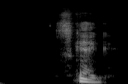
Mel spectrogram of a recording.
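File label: "skeg" English, Australian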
